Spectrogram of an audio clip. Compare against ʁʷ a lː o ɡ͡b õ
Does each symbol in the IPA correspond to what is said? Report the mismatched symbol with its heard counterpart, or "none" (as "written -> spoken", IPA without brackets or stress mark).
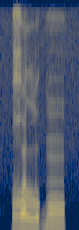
none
